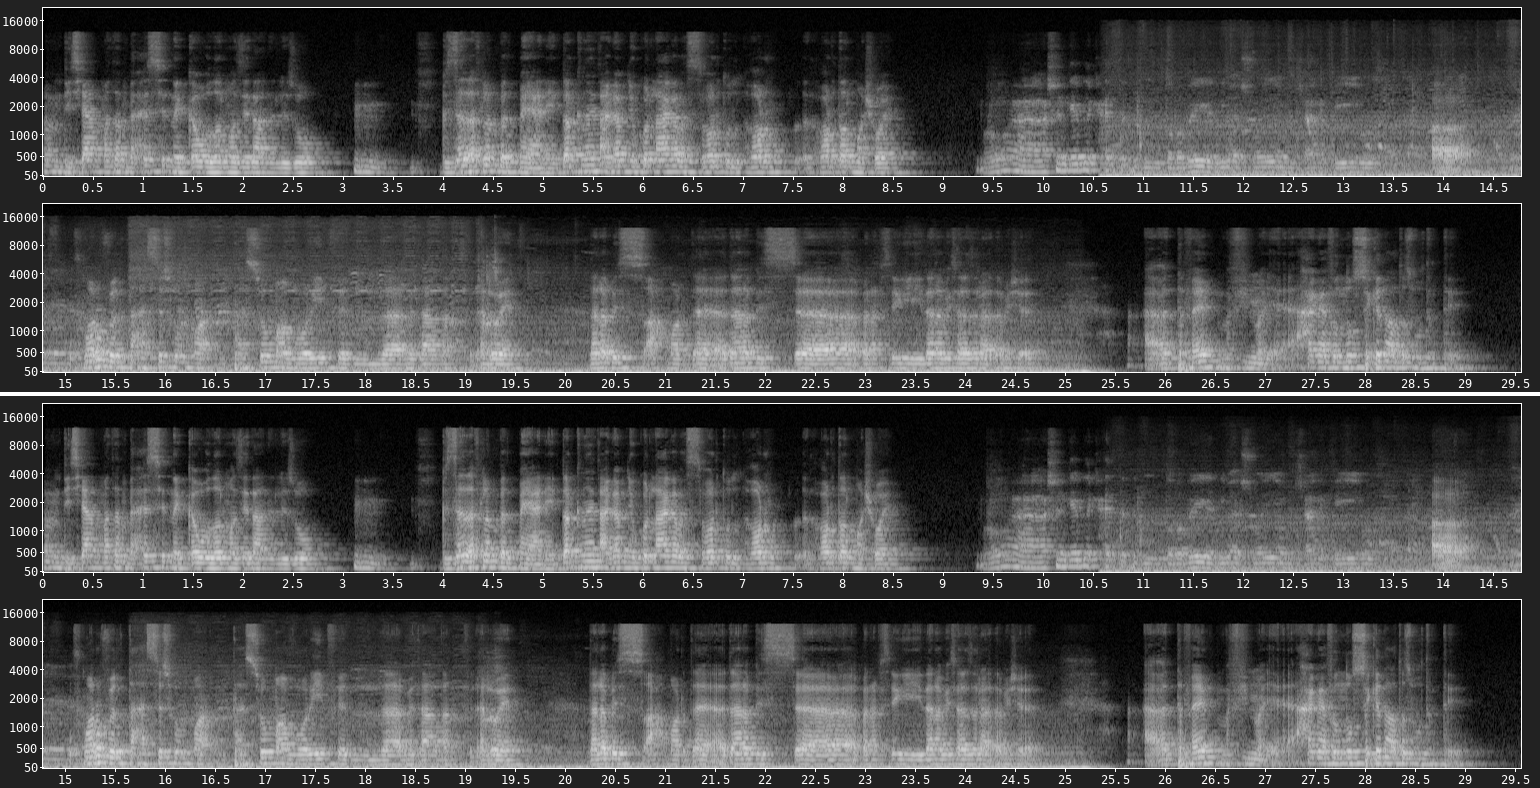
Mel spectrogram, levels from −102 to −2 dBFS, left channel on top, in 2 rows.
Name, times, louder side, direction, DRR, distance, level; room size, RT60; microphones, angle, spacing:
voice 1, 0.0-2.7 4.0-8.5 13.9-14.3 15.2-19.5 20.2-24.7 25.1-25.4 25.8-29.0, right 1 dB, 35° right, 4 dB, 1.0 m, -27 dB
voice 2, 3.1-3.9 9.3-13.4 14.6-15.5 26.8-27.1, left 1 dB, ahead, 0 dB, 0.6 m, -35 dB
sound 1, 10.6-25.2, equal, 85° left, 1.0 m, -32 dB
7.8 x 4.0 x 3.9 m, 0.65 s
head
